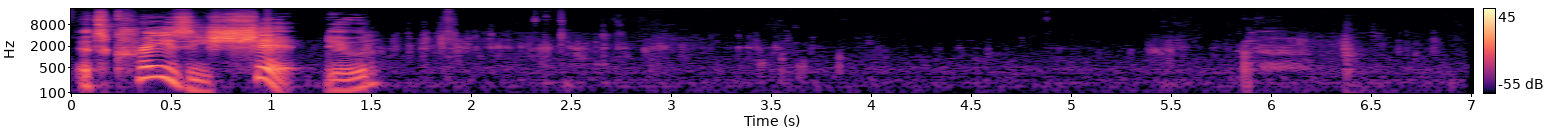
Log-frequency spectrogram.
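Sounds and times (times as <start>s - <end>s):
gulps of water: 0.0s - 7.0s
speech: 0.1s - 1.7s
person drinking water with wet mouth clicks: 0.2s - 7.0s.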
